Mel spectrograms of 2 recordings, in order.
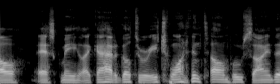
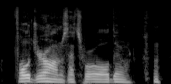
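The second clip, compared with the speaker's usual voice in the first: put-on whisper. Retelling words said while walking past him during a photo: imitating a whisper. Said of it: "The two words I whispered to him".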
